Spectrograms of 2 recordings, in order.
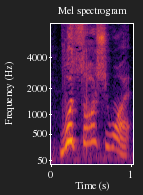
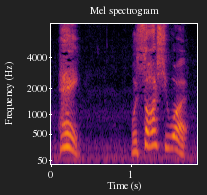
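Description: First: Much higher, insistent retold question; high-pitched mock nagging to wake someone; insistent wake-up call. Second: Raised, higher-pitched retold call; higher-pitched mock wake-up call; calling to a sleeper. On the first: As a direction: imitate a friend pressing a sleeper for an answer. Shaking the sleeper to wake him. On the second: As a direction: imitate a friend trying to rouse someone. Waking the sleeping friend.

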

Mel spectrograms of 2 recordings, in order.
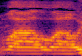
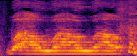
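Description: First: Loud toy-doll parroting; lightly voiced robotic repeat; imitated doll echo. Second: Loud repeated mock wails; sustained, loud mimicked yelling; imitated screaming. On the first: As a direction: echo the screams like a talking doll. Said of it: "e a boneca". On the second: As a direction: mimic someone screaming nonstop. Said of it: "A gaja fez isto durante aí dez vezes".

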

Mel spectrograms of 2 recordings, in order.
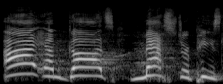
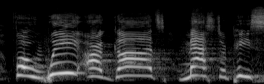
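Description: First: "I" punched out loud and slow; stress on I. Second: Slow, stretched read with the congregation; slow read-along. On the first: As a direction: claim "I am" with force. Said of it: "Make that thing personal". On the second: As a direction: lead them through it word by word. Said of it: "I want you to read it with me". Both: Shown as a demonstration.

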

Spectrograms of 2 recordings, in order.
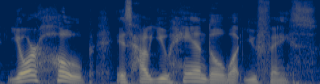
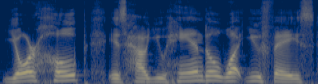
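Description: First: "your hope is how you handle what you face" said slow, softer and lower, each word weighed; slow thesis. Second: "Your hope is how you handle what you face" slow and firm at full voice, stress on "Your"; emphatic thesis. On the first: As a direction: lay it down quietly and slowly. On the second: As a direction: proclaim it slowly, landing on "Your". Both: Real, not acted. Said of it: "I challenge you with this".

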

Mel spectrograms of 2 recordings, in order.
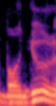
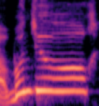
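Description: First: "bonjour" said flat and plain. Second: "bonjour" sung high with French melody; melodic French bonjour. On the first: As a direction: keep "bonjour" level and unmelodic. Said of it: "no puedes decir". ("bonjour" plano, sin melodía) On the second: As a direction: lift "bonjour" high and musical. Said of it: "le darás esa melodía". ("bonjour" agudo y cantado, a la francesa) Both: Shown as a demonstration.

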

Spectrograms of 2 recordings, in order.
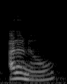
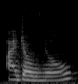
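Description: First: "I don't know" run together like "I dunno"; silent T. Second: "I don't know" with every word separate; full T. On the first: Teacher showing American English, "I don't know" with no T. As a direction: drop the T in "don't". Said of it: "the T is silent". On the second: Teacher showing the wrong way, "I don't know" fully articulated. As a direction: sound the T in "don't". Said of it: "You don't say". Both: Shown as a demonstration.

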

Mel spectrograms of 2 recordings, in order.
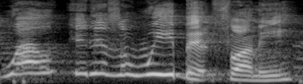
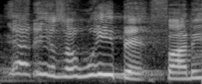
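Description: First: High, cheeky little British voice; a child copying a cartoon pig's British lilt; lightly done British accent; British kid accent. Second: British cartoon accent. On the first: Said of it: "she'd be like". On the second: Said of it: "it's like".

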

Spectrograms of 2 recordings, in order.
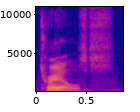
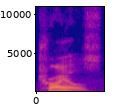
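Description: First: Trails said with long A, "trayls". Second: Trials said with long I, "try-als". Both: Shown as a demonstration. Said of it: "Is it Trails or Trials?".

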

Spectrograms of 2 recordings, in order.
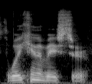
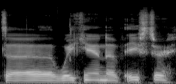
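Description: First: Said in the usual way. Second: "Easter" drawn out slowly as a question; unsure question. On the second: Real, not acted. Speaker trying to recall the date, slow questioning "Easter".

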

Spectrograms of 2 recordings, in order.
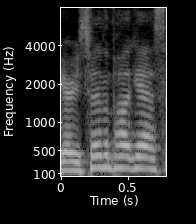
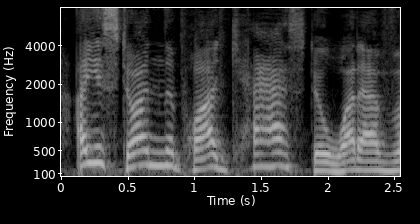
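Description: First: Imitating friends. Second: Higher, slow impression of the two friends; lightly put-on voice of friends calling in. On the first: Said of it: "but they're like". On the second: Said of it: "that's my best impression I can do of them".

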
